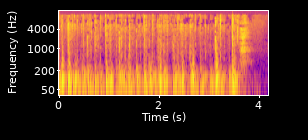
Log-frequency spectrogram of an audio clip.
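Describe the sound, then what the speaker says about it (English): Rapid typing on a computer keyboard, a dense run of quick key clacks with a deeper thump to each stroke, close and steady for about three and a half seconds before stopping abruptly. "I'm typing at double speed just so we get this"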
